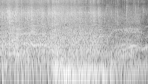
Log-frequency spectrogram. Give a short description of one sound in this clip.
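A loud explosion booms with a deep rumble.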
